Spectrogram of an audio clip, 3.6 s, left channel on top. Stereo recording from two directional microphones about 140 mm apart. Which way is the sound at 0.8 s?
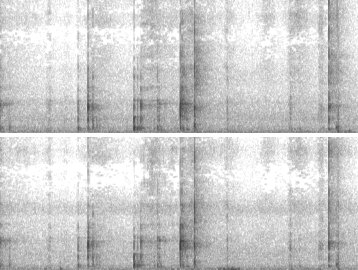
15° left (ahead or behind).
